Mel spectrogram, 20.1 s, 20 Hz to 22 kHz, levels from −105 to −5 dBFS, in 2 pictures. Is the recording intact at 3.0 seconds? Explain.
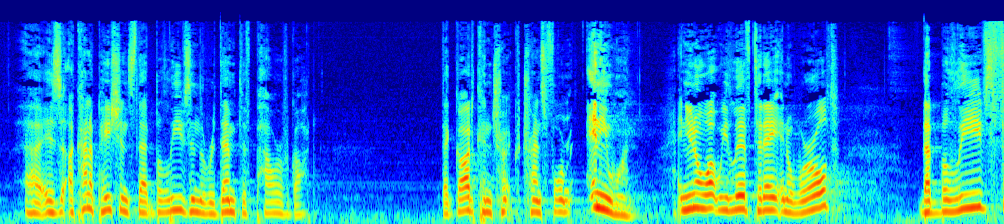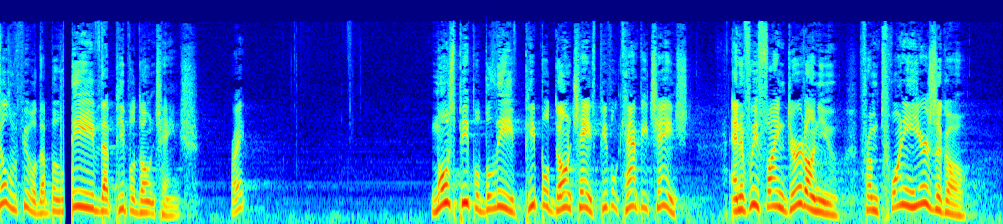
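Yes, at 3.0 seconds the speech plays through cleanly, with no dropout, click, distortion or other fault at that moment.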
